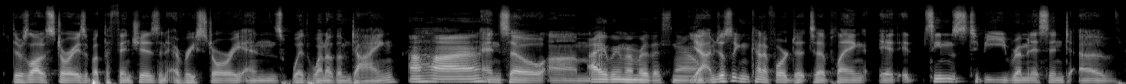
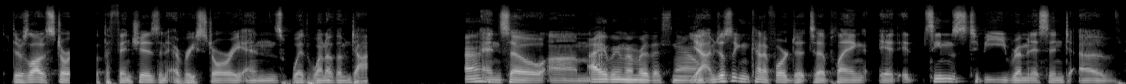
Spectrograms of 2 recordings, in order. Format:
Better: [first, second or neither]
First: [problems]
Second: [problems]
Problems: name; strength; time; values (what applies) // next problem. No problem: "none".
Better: first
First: none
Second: audio cutting out; at 0.5 s and at 3.5 s for 1 s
